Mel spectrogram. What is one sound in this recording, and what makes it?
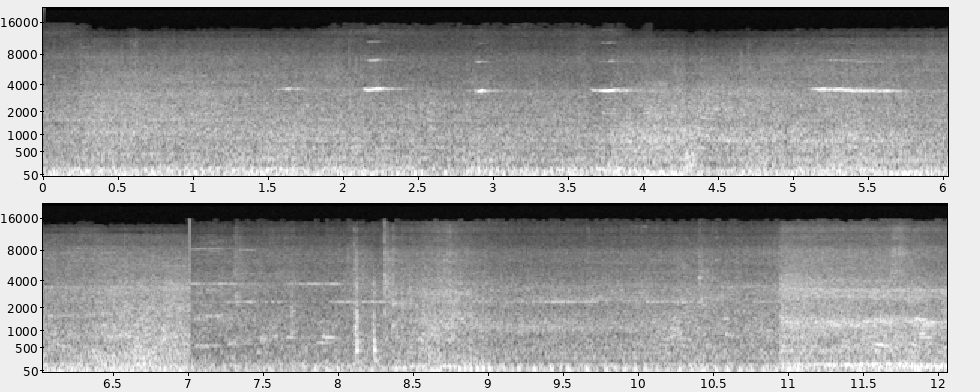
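Other motorbikes and cars pass in traffic nearby.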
